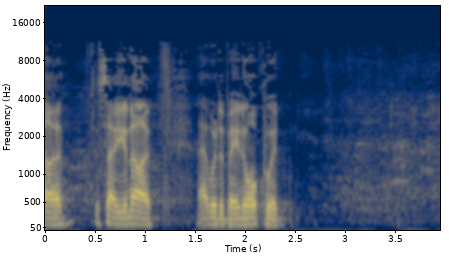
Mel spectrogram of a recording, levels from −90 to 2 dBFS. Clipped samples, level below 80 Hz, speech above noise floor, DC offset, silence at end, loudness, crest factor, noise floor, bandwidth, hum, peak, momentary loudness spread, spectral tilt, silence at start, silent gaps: under 0.1%; -66 dBFS; 38 dB; under 0.1%; 1.6 s; -22 LUFS; 18 dB; -59 dBFS; 11.5 kHz; none; -6 dBFS; 15 LU; -4.5 dB/octave; 0 s; none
